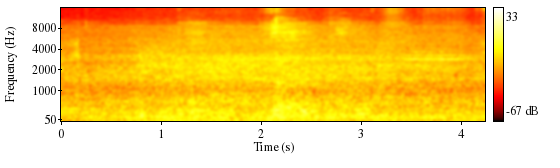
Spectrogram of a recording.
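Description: Steady background noise with no clear pitch, with a faint brief voice-like sound about two seconds in.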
